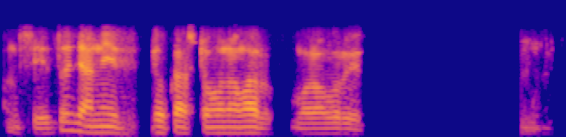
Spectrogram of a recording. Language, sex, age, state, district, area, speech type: Bengali, male, 60+, West Bengal, Paschim Bardhaman, rural, conversation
